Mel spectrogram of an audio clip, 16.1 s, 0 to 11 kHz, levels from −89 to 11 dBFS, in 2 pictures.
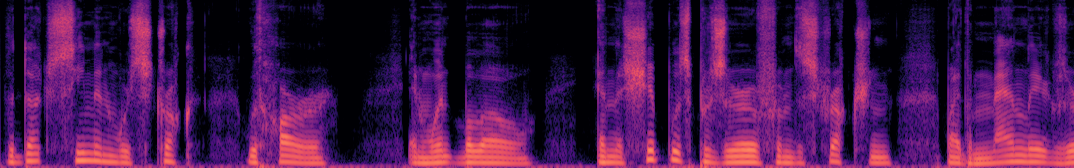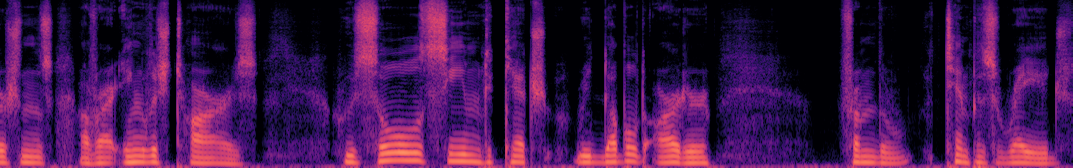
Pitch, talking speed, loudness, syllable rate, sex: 115 Hz, 135 wpm, -21 LUFS, 4.5 syllables/s, male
